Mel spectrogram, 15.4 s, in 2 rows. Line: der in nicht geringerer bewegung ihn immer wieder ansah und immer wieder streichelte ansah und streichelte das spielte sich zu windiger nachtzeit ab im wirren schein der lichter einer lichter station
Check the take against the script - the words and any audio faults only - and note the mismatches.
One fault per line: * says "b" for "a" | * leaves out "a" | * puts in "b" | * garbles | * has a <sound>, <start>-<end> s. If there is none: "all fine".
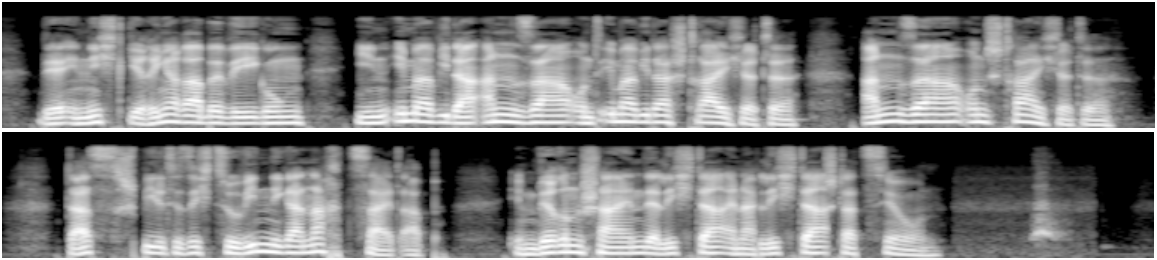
* has a bark, 14.5-14.8 s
